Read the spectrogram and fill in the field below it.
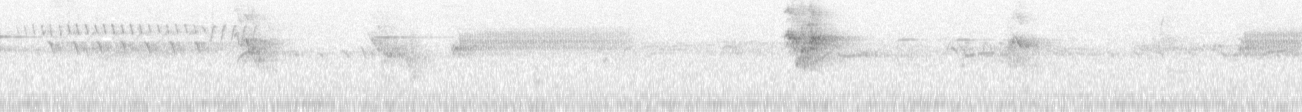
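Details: Several budgerigars playing with each other chatter softly with buzzy, warbling phrases broken by a few sharp, bright chirps.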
